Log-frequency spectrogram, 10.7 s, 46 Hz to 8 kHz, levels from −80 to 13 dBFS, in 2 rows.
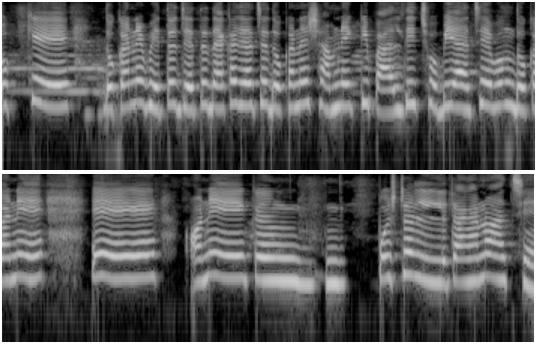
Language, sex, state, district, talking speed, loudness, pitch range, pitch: Bengali, female, West Bengal, Dakshin Dinajpur, 105 wpm, -12 LUFS, 300-340 Hz, 320 Hz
